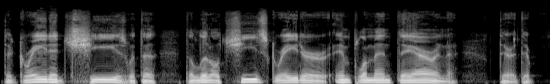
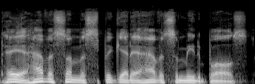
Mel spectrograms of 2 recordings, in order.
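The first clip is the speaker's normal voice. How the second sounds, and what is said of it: Put-on Italian accent. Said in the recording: “that Italian accent”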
